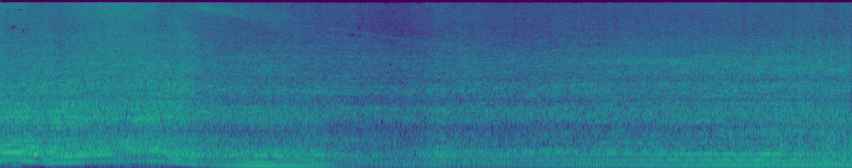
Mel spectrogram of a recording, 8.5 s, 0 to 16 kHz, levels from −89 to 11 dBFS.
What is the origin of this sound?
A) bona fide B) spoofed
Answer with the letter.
A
